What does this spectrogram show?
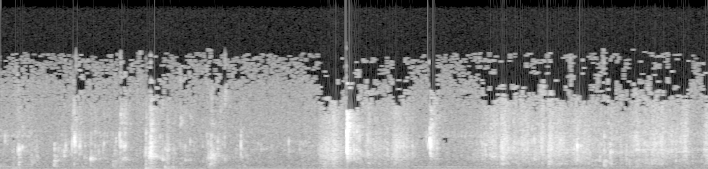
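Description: Close-miked chewing of a chicken wing, with wet mouth clicks and smacks. Between about three and six seconds in, a paper napkin crinkles as greasy fingers are wiped.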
